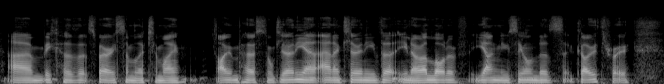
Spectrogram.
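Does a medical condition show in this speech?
Yes: cleft lip and palate; congenital, lip and palate failed to join, bone graft at age 9, regular cleft clinic team reviews; host says speaks beautifully, cleft surgeon at age 12 doubted public speaking career.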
